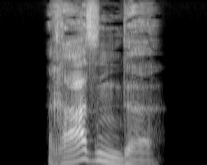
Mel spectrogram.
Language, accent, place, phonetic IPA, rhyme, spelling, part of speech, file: German, Germany, Berlin, [ˈʁaːzn̩də], -aːzn̩də, rasende, adjective, De-rasende.ogg
- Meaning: inflection of rasend: 1. strong/mixed nominative/accusative feminine singular 2. strong nominative/accusative plural 3. weak nominative all-gender singular 4. weak accusative feminine/neuter singular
